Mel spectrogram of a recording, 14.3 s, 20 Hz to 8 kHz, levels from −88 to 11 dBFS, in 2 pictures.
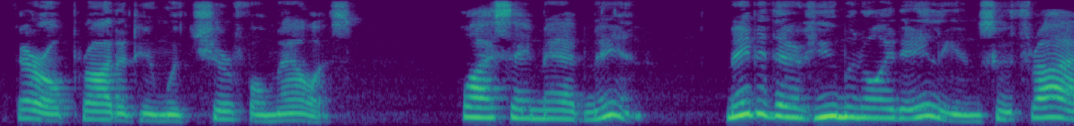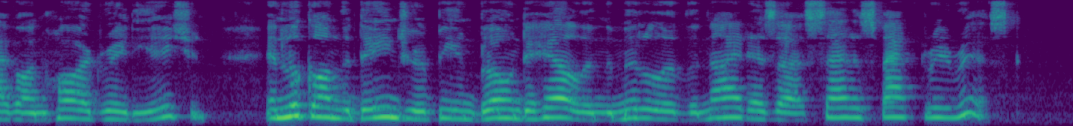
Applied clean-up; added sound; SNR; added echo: none; none; none; none.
